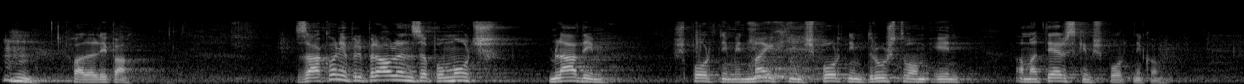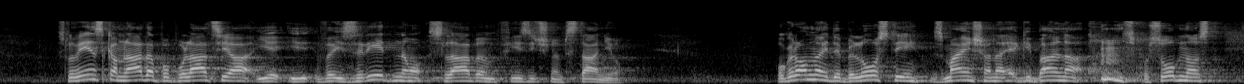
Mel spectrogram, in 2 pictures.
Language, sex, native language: Slovenian, male, Slovenian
